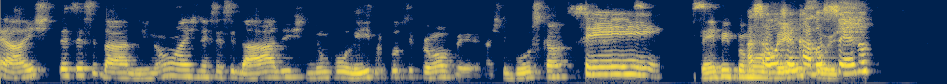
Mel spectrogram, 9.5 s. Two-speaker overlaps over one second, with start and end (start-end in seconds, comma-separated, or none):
7.4-8.7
